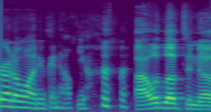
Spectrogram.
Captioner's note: laughs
